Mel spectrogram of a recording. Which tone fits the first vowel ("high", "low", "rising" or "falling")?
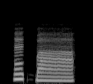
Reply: high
